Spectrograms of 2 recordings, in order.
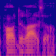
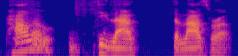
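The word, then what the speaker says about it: Paolo Di Lazzaro: find any information on Paul Delazzo whatsoever. Have you, NJ? Yes, he pronounced it wrong. It's pretty much Paulo de Lazaro.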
